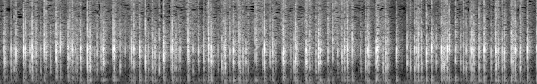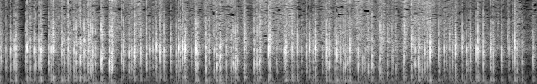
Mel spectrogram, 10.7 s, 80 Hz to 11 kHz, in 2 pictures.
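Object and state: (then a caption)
Glossy cardboard hardcover book. Long fingernails rapidly tap and scratch across the glossy laminated board cover of a large children's hardcover encyclopedia lying flat on a surface. The result is a dense, continuous stream of short, dry clicks and scratchy strokes, with a papery midrange focus around 1.6 kHz, little low end, and almost no ring.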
